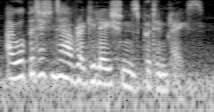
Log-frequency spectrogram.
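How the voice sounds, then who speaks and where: An actress playing an earnest, firm Victorian lady nurse in a game, with an English accent and a measured, authoritative manner. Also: mid-range voice, sing-song, natural voice. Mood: resolute. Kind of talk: video game cutscene acting. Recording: long reverb, clear background noise.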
